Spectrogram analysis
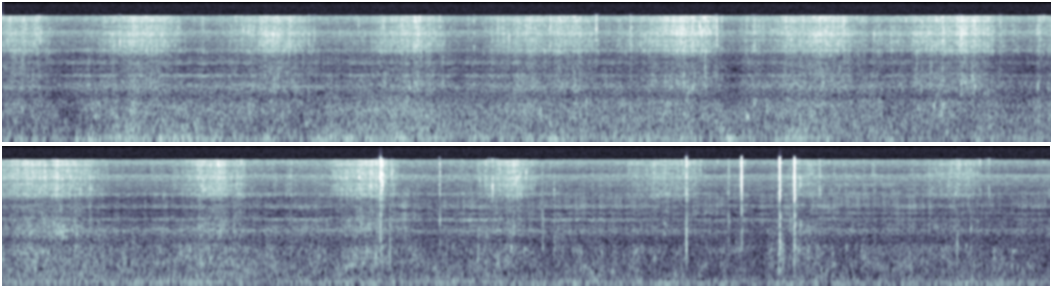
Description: Waves of water hitting the beach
